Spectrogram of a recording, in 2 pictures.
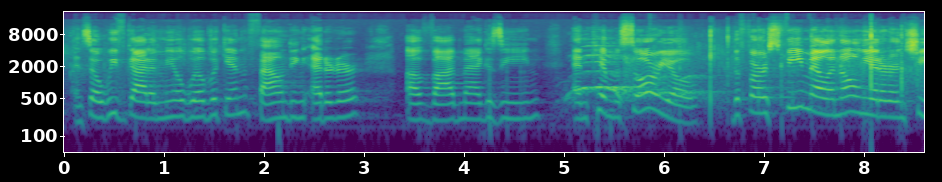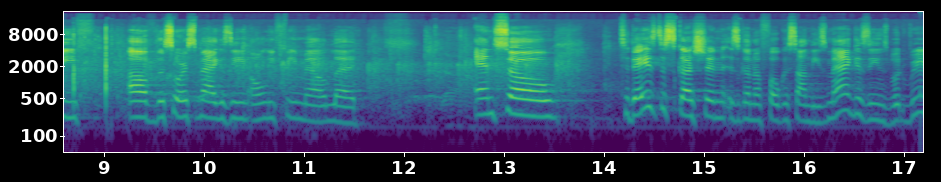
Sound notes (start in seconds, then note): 5.0 audience cheers; 11.6 clapping contines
